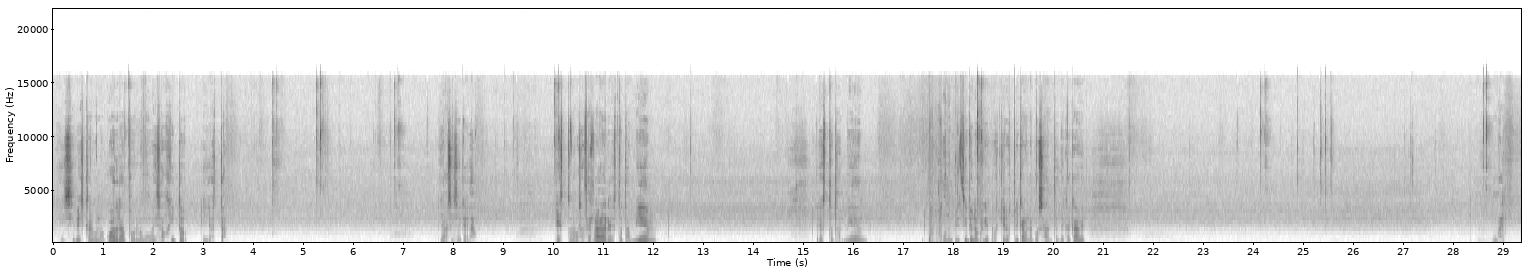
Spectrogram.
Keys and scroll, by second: 2.4 Left, 3.2 Left, 5.8 Right, 7.9 super+Tab, 9.1 super+w, 10.9 super+q, 21.5 super+Tab, 25.5 super+Tab, 27.0 super+Tab.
